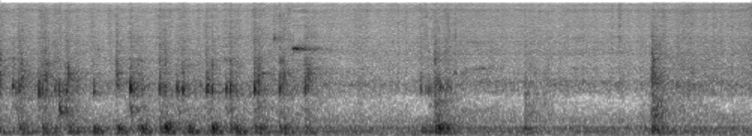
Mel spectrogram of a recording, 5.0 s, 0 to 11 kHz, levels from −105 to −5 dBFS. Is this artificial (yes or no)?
yes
